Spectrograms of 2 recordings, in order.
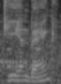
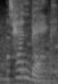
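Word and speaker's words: TN Bank: How do you say the name? Ken Bank. Nope. Kin Bank. Uh-uh. So, what is it? 10 Bank. 10 as in Tennessee.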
